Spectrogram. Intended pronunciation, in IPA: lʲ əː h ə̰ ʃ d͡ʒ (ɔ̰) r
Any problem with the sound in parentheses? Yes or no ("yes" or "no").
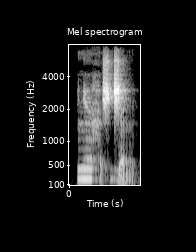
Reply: yes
